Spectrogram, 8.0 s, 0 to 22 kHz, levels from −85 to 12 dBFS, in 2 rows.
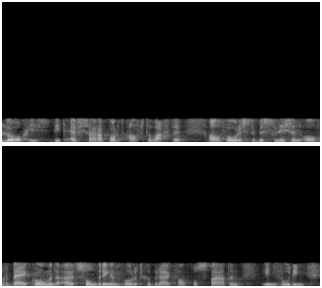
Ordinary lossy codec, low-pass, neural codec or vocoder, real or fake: AAC, 32 kbps; 3.6 kHz; none; real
